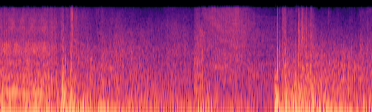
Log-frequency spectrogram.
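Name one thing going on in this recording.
Rockets explode with heavy booms.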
